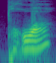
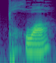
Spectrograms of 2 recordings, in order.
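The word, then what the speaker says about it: trois: 3. Final S not pronounced. 3.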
